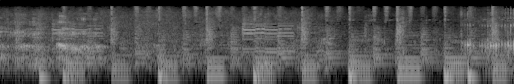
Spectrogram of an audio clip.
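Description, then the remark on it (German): Pigs grunt while feeding on sorrel, a steady run of short, low grunts overlapping each other, with busy munching and rustling noise throughout. “bringen den Schweinen den Ampfer. Die freuen sich schon total auf ihr Futter.”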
